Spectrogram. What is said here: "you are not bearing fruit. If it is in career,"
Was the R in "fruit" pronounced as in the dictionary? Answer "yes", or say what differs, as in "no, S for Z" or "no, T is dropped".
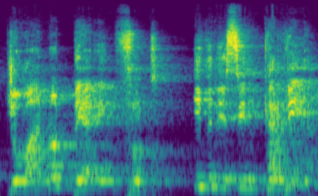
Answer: yes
